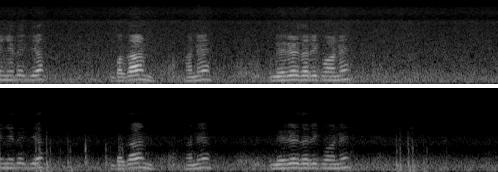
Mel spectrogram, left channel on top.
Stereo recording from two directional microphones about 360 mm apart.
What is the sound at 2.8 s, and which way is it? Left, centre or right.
Speech, left.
